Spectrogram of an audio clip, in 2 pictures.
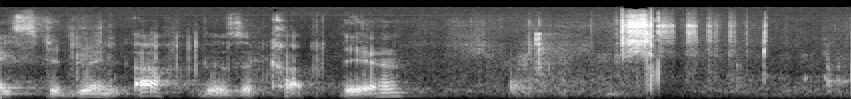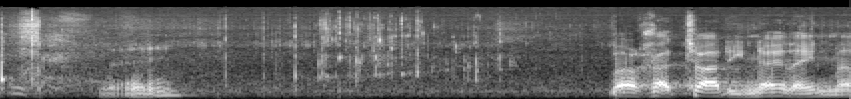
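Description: A plastic water bottle crinkles as it is handled.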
